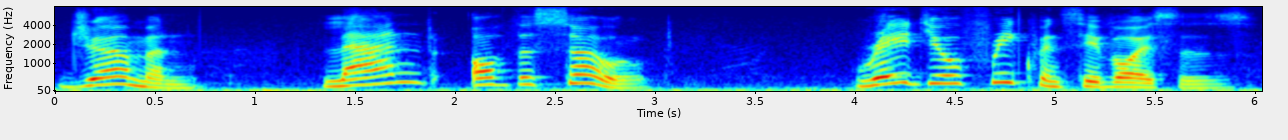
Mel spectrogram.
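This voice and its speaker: A woman's voice: on the high side, big pitch swings, very slow, a little hiss or hum. A woman giving formal, scripted narration, reading carefully and precisely.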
